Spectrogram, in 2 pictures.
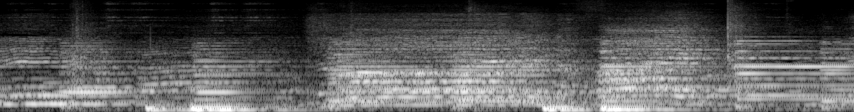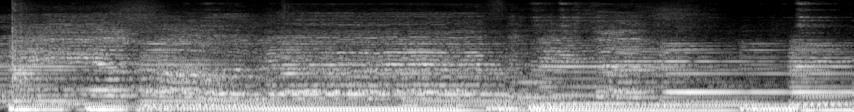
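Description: Gospel singing by a group of voices in a church, with low sustained bass notes from an instrument joining about halfway through.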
